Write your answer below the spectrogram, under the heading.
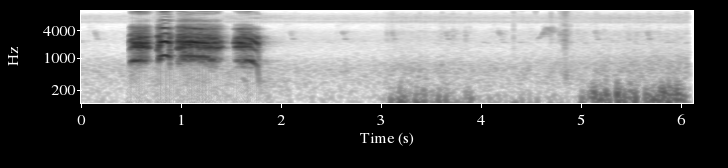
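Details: Red junglefowl crow from a decoy bird used to lure wild junglefowl in: one loud, harsh crow broken into four segments over about one and a half seconds, followed by quiet low rustling.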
